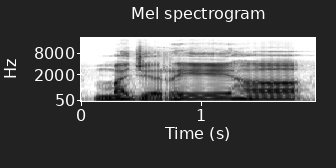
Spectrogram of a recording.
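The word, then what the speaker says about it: مجراها: تلفظ کیا جائے گا۔ اب ہم اس کا اگر تلاوت کریں تو ہوگا مجریہا۔ اب مجریہا نہیں پڑھیں گے، مجریہا۔ تو یہ پارہ نمبر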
